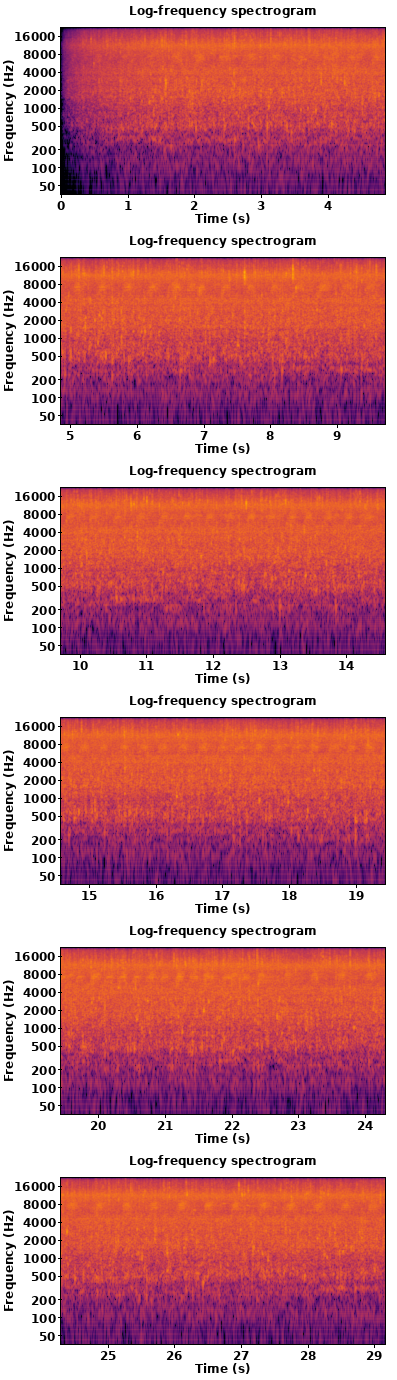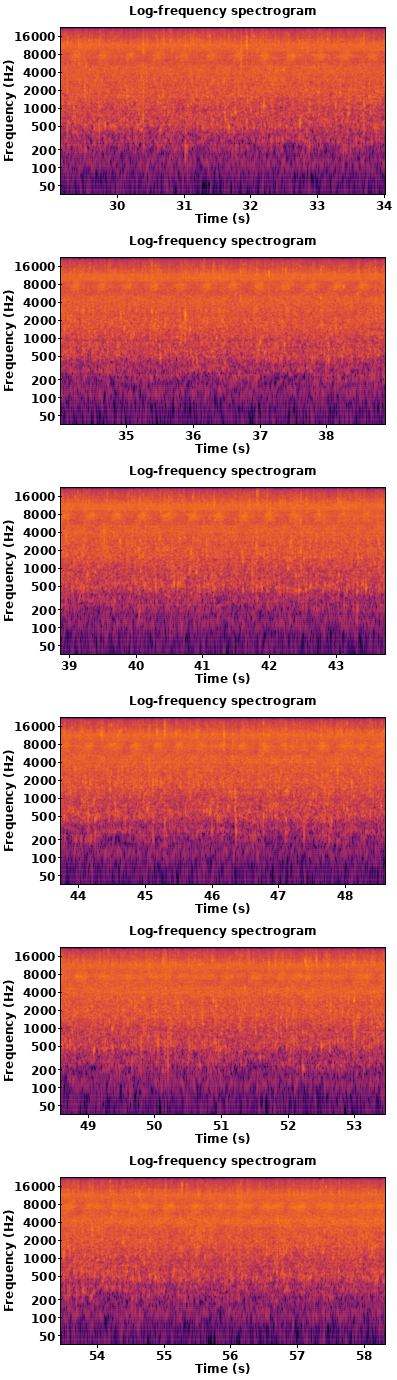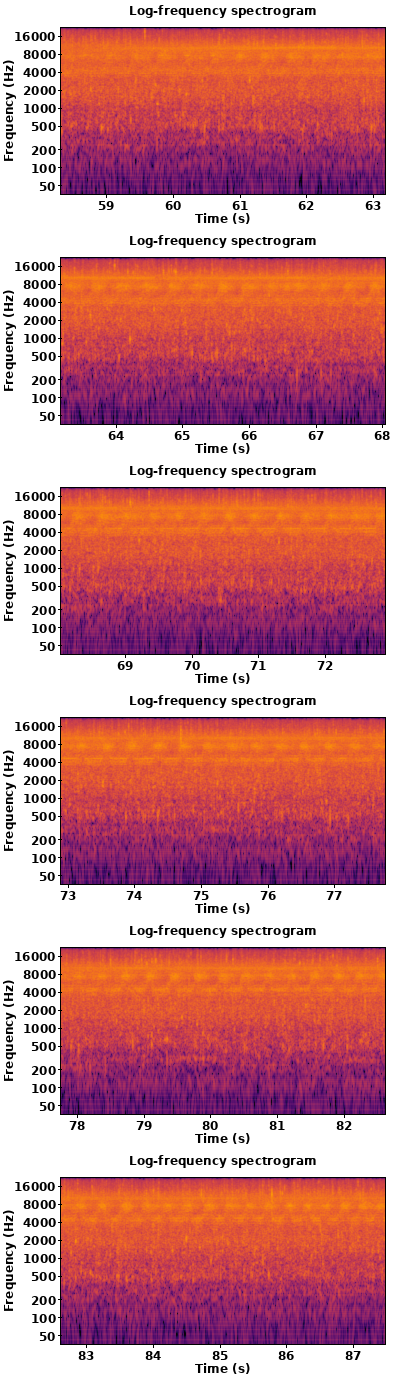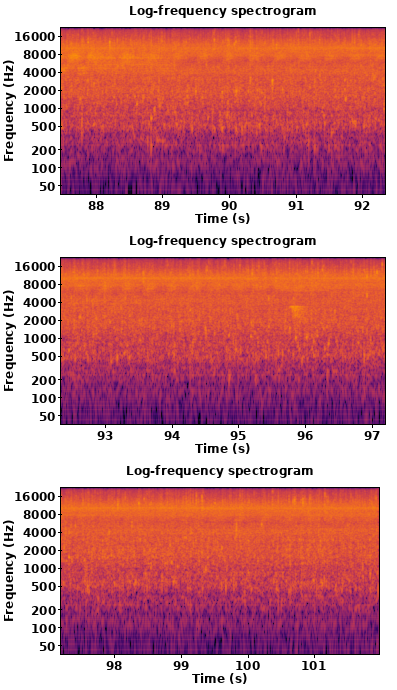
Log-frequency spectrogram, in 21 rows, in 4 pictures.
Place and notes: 華龍巷, 種瓜坑溪, 南投縣 - stream
Cicada sounds, stream, Headwaters of the river
Zoom H2n MS+XY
